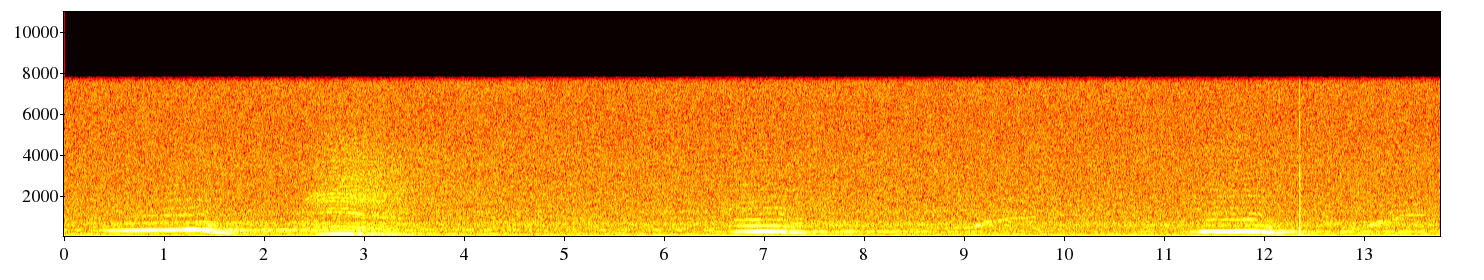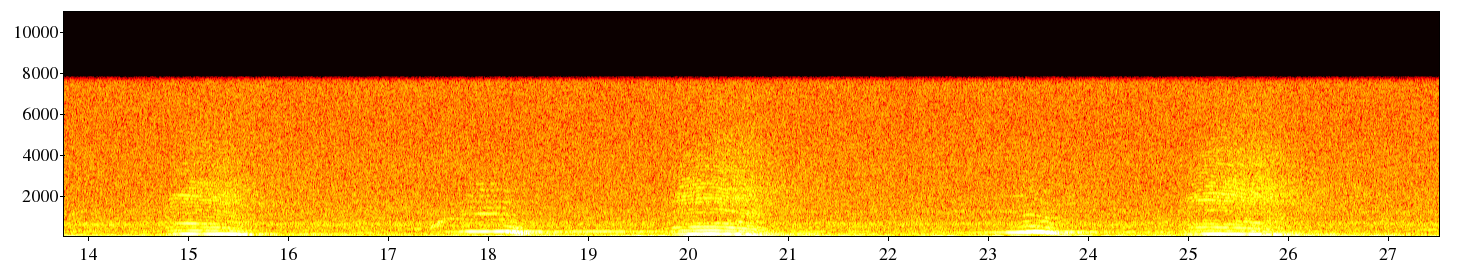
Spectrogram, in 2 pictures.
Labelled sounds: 2.4	2.7	humpback whale, 1.7 to 2.2 kHz
6.7	7.0	humpback whale, 0.83 to 0.93 kHz
9.2	9.7	humpback whale, 0.80 to 0.99 kHz
11.4	11.9	humpback whale, 0.80 to 0.96 kHz
13.3	13.6	humpback whale, 1.1 to 1.2 kHz
14.8	15.2	humpback whale, 2.0 to 2.1 kHz
17.8	18.1	humpback whale, 1.1 to 1.2 kHz
19.8	20.4	humpback whale, 1.7 to 2.3 kHz
25.0	25.5	humpback whale, 1.8 to 2.2 kHz

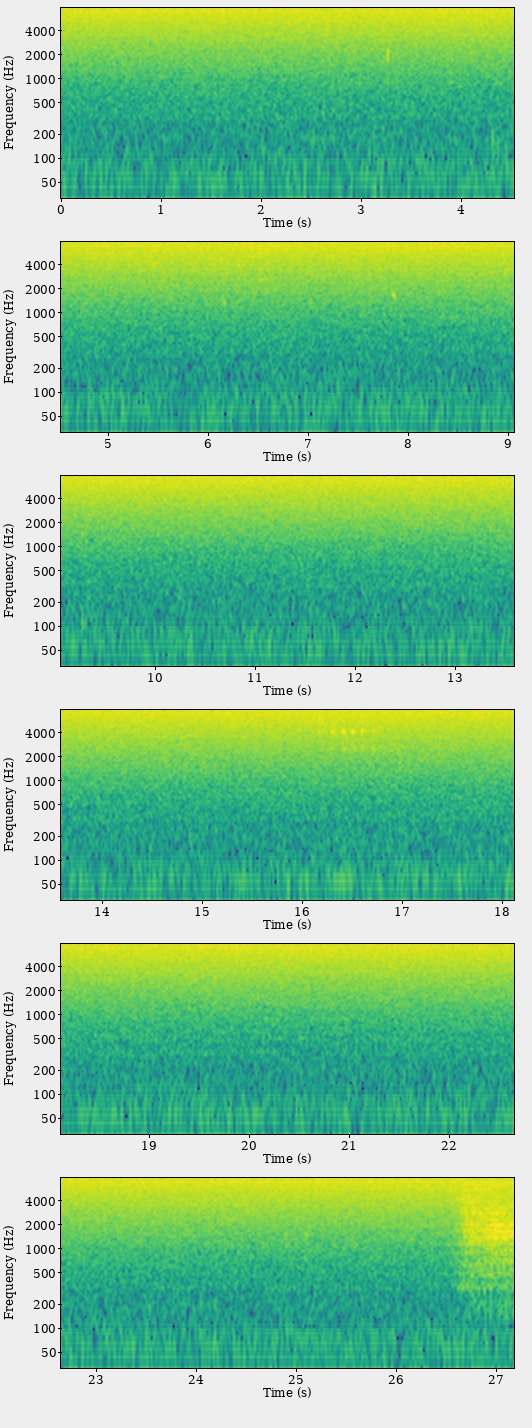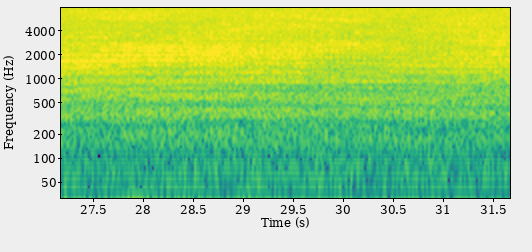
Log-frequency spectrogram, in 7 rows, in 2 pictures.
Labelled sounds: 27.0	27.3	vessel noise, 1.6 to 1.7 kHz
29.9	30.2	vessel noise, 5.3 to 5.4 kHz

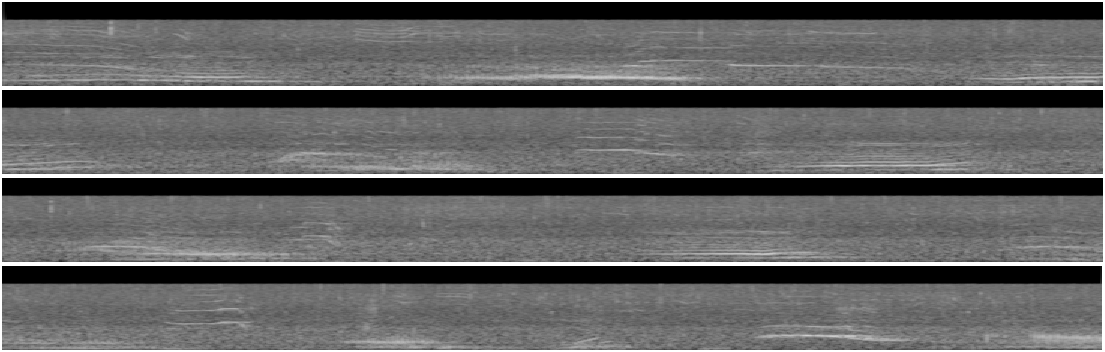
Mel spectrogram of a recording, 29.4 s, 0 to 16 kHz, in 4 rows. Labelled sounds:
0.2	1.3	humpback whale, 0.78 to 6.0 kHz
2.3	3.1	Pacific white-sided dolphin, 2.9 to 6.1 kHz
4.2	5.4	humpback whale, 0.78 to 5.2 kHz
5.4	5.9	Pacific white-sided dolphin, 2.7 to 4.8 kHz
6.8	7.1	humpback whale, 1.5 to 1.6 kHz
9.2	9.6	humpback whale, 0.78 to 0.94 kHz
11.2	11.9	humpback whale, 0.78 to 4.3 kHz
13.0	13.4	humpback whale, 1.3 to 1.7 kHz
17.7	18.0	Pacific white-sided dolphin, 6.8 to 7.2 kHz
19.0	19.9	humpback whale, 1.3 to 1.6 kHz
21.2	21.5	Pacific white-sided dolphin, 3.8 to 4.0 kHz
21.4	22.2	humpback whale, 1.0 to 1.6 kHz
23.1	23.7	humpback whale, 0.97 to 6.2 kHz
24.9	25.2	Pacific white-sided dolphin, 4.3 to 4.6 kHz
27.1	27.9	humpback whale, 0.78 to 2.8 kHz
27.1	27.5	Pacific white-sided dolphin, 3.3 to 3.6 kHz

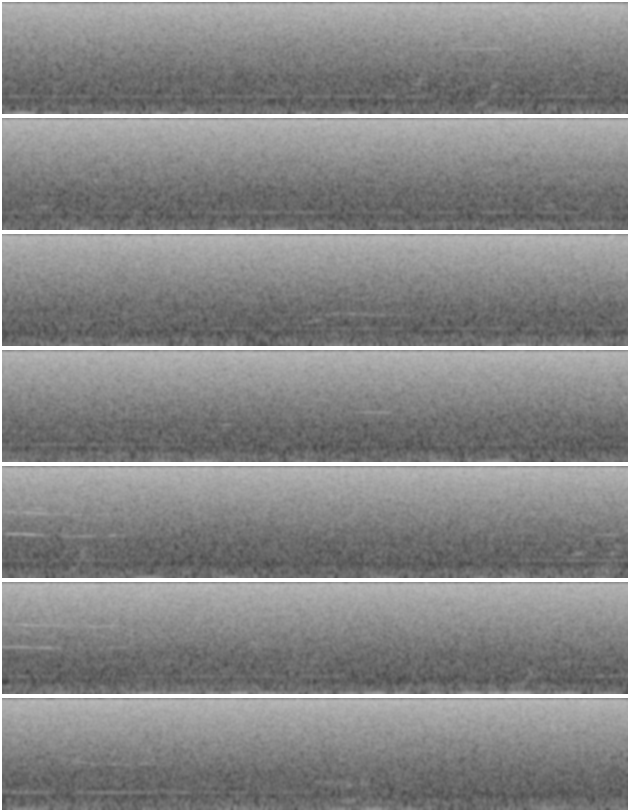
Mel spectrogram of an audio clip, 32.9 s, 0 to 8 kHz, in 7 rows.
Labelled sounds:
3.4	3.8	humpback whale, 2.2 to 2.4 kHz
16.7	17.0	humpback whale, 1.4 to 1.5 kHz
18.8	19.5	humpback whale, 1.0 to 2.4 kHz
23.5	24.0	humpback whale, 1.2 to 2.7 kHz

